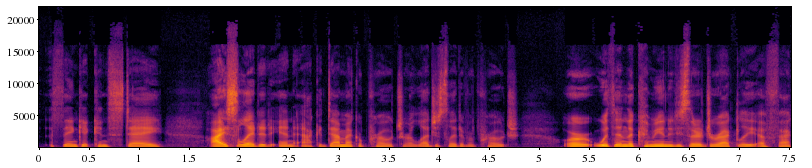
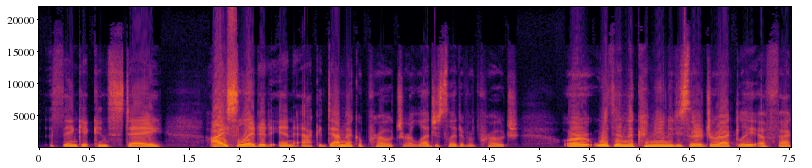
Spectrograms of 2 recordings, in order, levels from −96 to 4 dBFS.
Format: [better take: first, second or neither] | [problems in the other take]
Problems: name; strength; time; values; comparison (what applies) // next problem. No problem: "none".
first | distortion; heavy; 8% of the sound clipped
